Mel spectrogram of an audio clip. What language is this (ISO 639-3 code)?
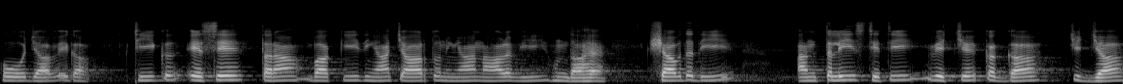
pan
